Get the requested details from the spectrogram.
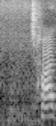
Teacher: छ जो है यह तालव्य महाप्राण अघोष व्यंजन वर्ण है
